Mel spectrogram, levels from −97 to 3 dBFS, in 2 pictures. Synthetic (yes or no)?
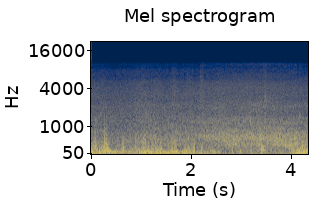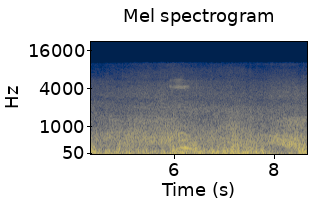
no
